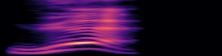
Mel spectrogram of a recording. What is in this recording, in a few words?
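"yuan3", Chinese; HSK2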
